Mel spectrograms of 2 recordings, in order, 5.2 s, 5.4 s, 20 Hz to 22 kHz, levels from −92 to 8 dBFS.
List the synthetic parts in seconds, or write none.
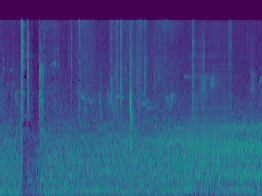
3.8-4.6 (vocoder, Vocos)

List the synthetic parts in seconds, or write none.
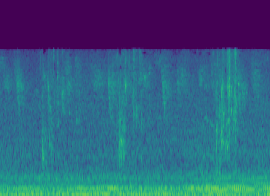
1.7-3.0 (vocoder, Vocos); 3.5-4.1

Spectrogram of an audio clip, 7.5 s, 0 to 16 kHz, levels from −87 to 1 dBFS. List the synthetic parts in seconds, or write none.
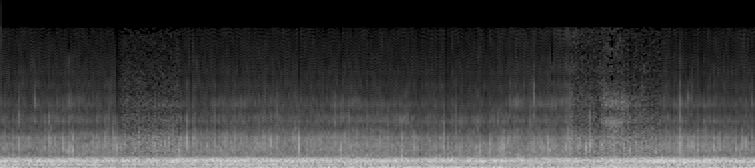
0.0-1.2 (vocoder, Vocos); 1.8-5.7; 6.6-7.6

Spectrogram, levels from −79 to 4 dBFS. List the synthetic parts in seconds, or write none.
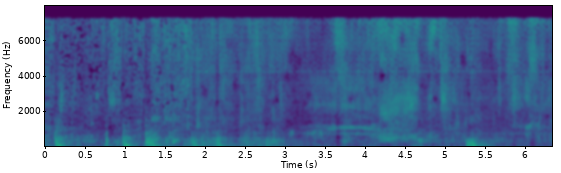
1.8-6.3 (vocoder, Vocos)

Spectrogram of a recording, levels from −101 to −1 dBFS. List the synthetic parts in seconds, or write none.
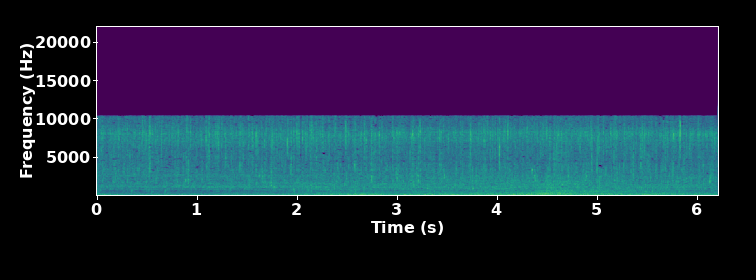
none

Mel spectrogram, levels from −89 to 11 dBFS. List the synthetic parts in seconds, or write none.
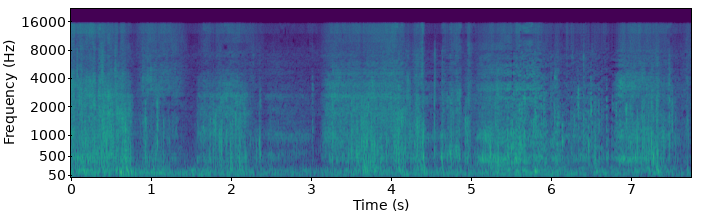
0.0-5.4 (vocoder, Vocos); 6.9-7.8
